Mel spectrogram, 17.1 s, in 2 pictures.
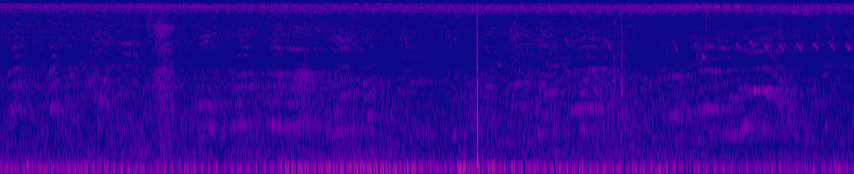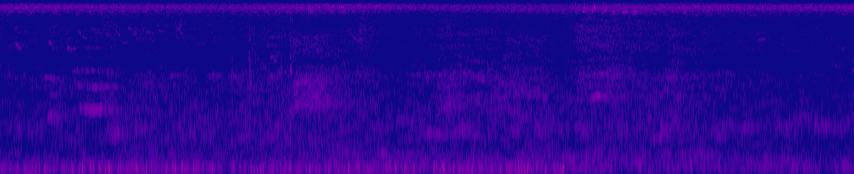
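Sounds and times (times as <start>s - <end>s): birds chirping and calling: 0.2s - 16.5s.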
